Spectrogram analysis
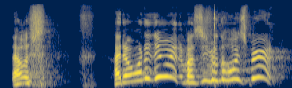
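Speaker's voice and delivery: mock reluctant outburst, very high, loud, blurted out.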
